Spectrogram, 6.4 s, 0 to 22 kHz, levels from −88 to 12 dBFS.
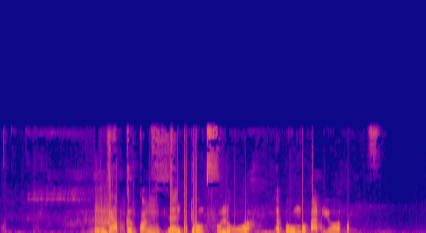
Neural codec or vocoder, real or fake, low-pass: none; real; 9.9 kHz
